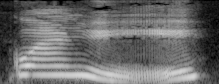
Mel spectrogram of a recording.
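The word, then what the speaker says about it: 关羽: 발음하면 였죠 산구네 그리고 우리가 조조 배웠잖아요 조 발음은 차오차오네 맞아요 오오 유비는 유비유비 관우 자 리우베 그렇죠 관우는 관위 관위네 재갈 공명은 주거량 주거량 그런데 장비를 우리가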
